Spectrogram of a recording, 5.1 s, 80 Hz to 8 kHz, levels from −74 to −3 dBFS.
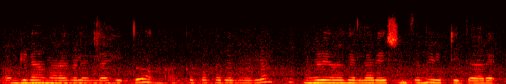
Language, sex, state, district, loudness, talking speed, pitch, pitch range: Kannada, female, Karnataka, Bellary, -34 LUFS, 120 wpm, 235 Hz, 230-240 Hz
